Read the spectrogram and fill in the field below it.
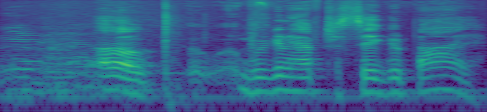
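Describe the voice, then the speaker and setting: A man's voice: a little high, fairly even intonation, fairly quick, some chatter behind. A man hosting a live talk show, joking with the guest and the studio audience.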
